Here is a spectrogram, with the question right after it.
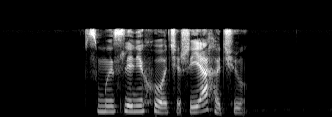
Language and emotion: Russian, angry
